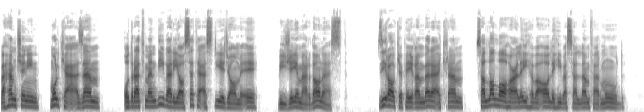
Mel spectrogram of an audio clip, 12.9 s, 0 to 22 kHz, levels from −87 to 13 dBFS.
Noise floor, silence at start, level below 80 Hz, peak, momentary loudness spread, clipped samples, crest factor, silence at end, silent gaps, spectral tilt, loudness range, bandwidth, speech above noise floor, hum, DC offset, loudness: -83 dBFS; 0 s; -64 dBFS; -2 dBFS; 10 LU; under 0.1%; 18 dB; 0.45 s; none; -4.5 dB/octave; 3 LU; 16 kHz; 64 dB; none; under 0.1%; -19 LUFS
